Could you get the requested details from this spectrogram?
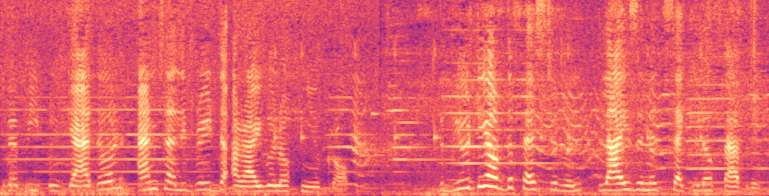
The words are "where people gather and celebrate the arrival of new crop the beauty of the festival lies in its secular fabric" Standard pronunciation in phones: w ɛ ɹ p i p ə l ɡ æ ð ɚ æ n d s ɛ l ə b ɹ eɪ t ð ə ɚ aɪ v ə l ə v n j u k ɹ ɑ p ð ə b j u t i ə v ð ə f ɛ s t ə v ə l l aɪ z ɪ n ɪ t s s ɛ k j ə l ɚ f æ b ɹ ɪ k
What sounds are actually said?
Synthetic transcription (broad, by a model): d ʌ p i p ə l ɡ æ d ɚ æ n d s ɛ l ə b ɹ eɪ t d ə ɚ aɪ v ə l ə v n j u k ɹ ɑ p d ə b j u t i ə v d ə f ɛ s t ə v ə l l aɪ z ɪ n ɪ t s s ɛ k j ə l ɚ f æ b ɹ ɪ k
